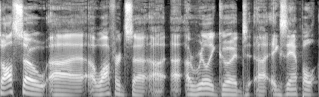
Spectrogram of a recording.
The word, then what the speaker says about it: Wofford: never heard of it I actually pronounced it Wilford but it was actually Wofford and I came down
